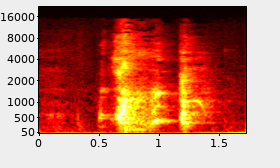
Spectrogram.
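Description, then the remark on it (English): Two raspy coughs in quick succession from a person still recovering with a lingering cough, the first heavier and followed by a short rough catch, the second sharper, with quiet breathing before and after. “I'm still in that stage of still got the cough going on.”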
